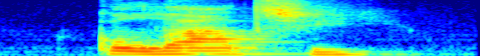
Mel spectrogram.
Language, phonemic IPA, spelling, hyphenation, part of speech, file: Dutch, /ˌkɔˈlaː.(t)si/, collatie, col‧la‧tie, noun, Nl-collatie.ogg
- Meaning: 1. collation (examination of documents; written result of such a comparison) 2. collation (conference) 3. the act or procedure of installing a cleric in a parish or congregation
